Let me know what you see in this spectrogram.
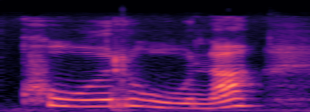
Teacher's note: med dobbel lang lukka o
